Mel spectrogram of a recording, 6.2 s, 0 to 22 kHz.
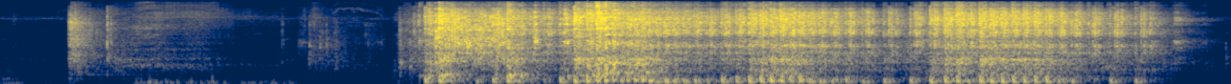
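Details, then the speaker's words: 1980 Honda CB125S single, being restored, just after retiming the points, after a couple of failed kicks: catches and runs lumpy and uneven, beats stumbling at idle; rough running, owner unsure if it is missing. "Well, they don't sound too great. Let's see, I don't know. It's not wanting to run, so I'm not sure if it's missing or what's happening here."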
